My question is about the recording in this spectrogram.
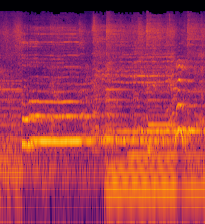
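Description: Female vocalist singing a slow ballad, holding long notes, over a live band of keyboard, guitar, bass and drums; deep low notes join about halfway through.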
